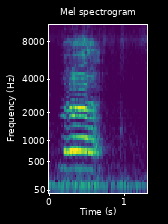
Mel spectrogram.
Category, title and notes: Sound effects > Animals
Goats - Kid Bleat, Medium Perspective
A goat kid bleats, which was recorded using an LG Stylus 2022.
